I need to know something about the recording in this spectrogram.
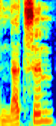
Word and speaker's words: Knutson: mention is uh Knutson I think it's nutsin I don't think you pronounce the k but I'm going to say Knutson conductor versus man I had this 30 27.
